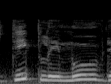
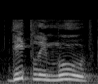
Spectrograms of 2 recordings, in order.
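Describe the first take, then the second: First: Said in the usual way. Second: Deeply moved with a firm push on Deeply; stress on deeply. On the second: Shown as a demonstration. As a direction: lean into Deeply, then let moved fall. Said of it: "that word sometimes".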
